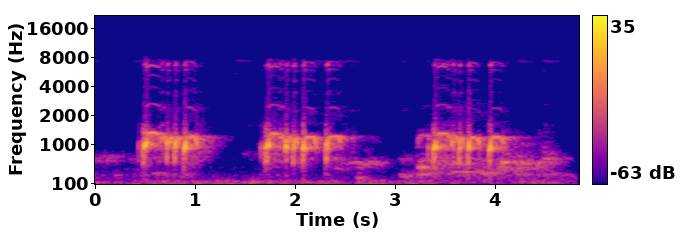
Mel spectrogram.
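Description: Zebra dove giving three soft, rolling cooing phrases about a second apart, each made of quick stuttering notes ending in a longer purr.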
